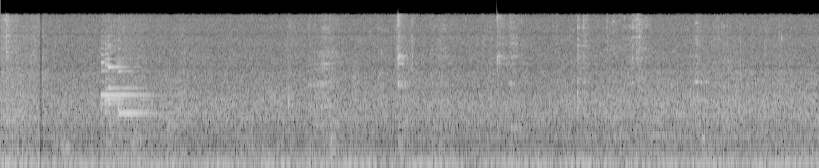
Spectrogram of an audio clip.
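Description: A fork scrapes and clinks on a plate.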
